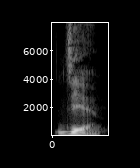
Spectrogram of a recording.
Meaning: says (used informally to mark reported speech)
- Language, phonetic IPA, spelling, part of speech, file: Russian, [dʲe], де, particle, Ru-де.ogg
